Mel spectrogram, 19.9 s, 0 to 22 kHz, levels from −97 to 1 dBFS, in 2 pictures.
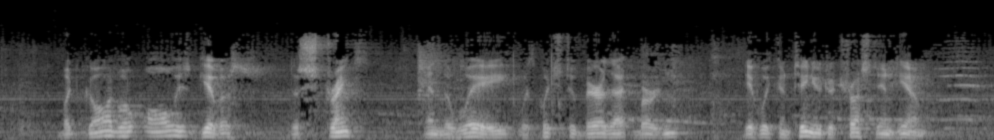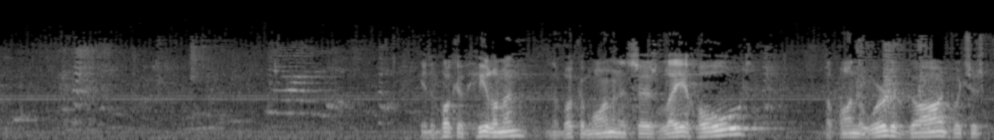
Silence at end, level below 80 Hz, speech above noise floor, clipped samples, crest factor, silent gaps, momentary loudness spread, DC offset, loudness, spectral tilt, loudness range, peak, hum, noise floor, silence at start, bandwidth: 0 s; -58 dBFS; 22 dB; under 0.1%; 22 dB; none; 23 LU; under 0.1%; -29 LUFS; -5.5 dB/octave; 17 LU; -8 dBFS; none; -50 dBFS; 0 s; 8.8 kHz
